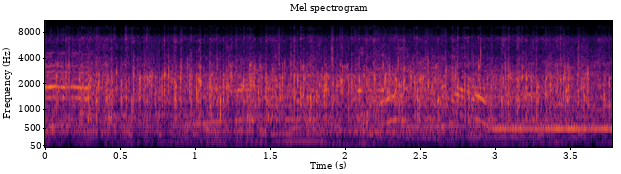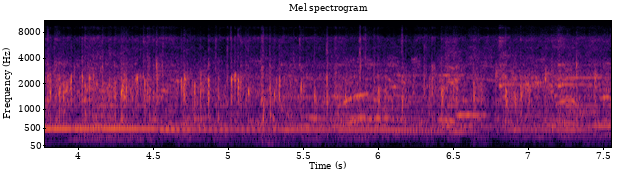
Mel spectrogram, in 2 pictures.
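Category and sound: crowd, audience applause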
